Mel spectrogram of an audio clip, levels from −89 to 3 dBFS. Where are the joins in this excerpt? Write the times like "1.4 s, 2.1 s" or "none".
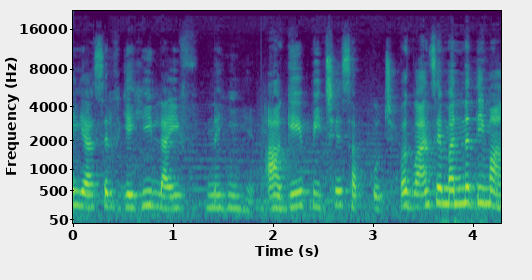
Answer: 1.8 s, 3.1 s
